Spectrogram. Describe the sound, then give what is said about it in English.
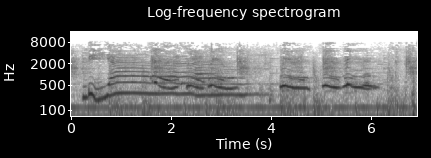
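Several people mimic cat meows with their voices, drawn-out rising and falling mews overlapping one another, fairly loud, over a steady low background hum. “Meow, meow, meow.”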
